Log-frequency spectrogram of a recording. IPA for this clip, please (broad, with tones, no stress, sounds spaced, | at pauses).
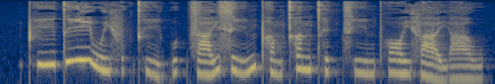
pʰ iː˥ t̪ iː˥ j uː˨ j f ʊ˨˥ k̚ t̪ʰ iː˨˩ kʷ ɪ˧ k̚ s aː˨˥ j s iː˨˥ m pʰ ɐ˨˧ m kʰ ɐ˧ n t̪ʰ ɪ˨ k̚ t͡sʰ iː˨ m pʰ ɔː˨ j f aː˨˩ j aː˨ w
